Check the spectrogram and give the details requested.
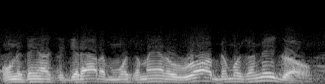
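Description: Actor as a tinny-sounding, blunt sheriff. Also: male voice, medium pitch, animated, fast talker, lightly acted. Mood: businesslike. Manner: blunt, folksy. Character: folksy, blunt, suspicious small-town Texas sheriff. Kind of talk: old-time radio drama acting. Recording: tinny old radio recording.

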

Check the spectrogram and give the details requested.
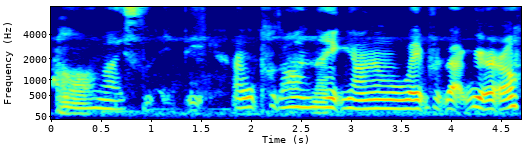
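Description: Sly, hungry storybook wolf, low and hushed, played by a woman. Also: steady tone, measured pace, creaky.

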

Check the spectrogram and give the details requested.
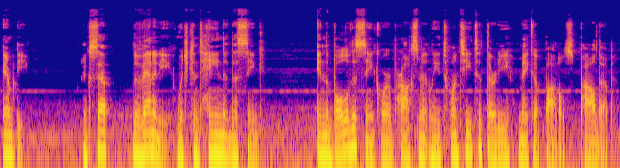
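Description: A man reading a first-person scary story as a scripted narration, in a measured, matter-of-fact way. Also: sits low, steady tone, faint music behind. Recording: clear background noise.

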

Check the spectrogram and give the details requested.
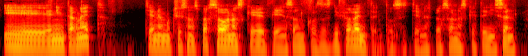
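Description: A man's voice: sits low, steady tone, unhurried. A man teaching as a podcast host, explaining step by step and thinking aloud, with frequent fillers and restarts. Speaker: language teacher.

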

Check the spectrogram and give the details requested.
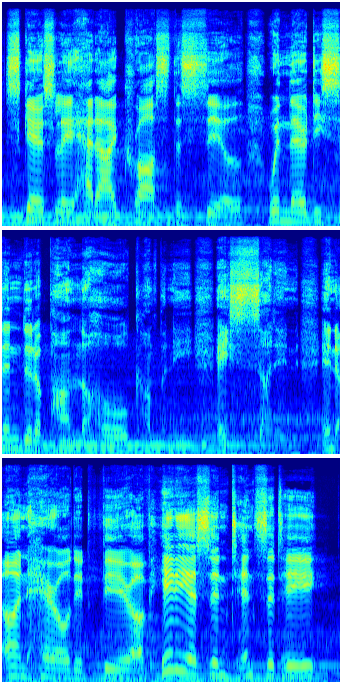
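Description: A man giving a dramatic, deliberate reading of gothic horror fiction, often dropping to a breathy hush. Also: on the high side. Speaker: narrator reading a horror story. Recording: loud music under the voice. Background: loud music.

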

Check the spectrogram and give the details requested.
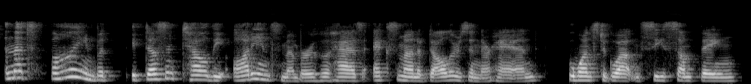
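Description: Mellow low-voiced woman from Canada. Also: moderate pace, few pauses, lo-fi sound. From Canada, grew up in Newfoundland and Alberta. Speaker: interview guest, theatre performer. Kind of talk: casual interview storytelling.

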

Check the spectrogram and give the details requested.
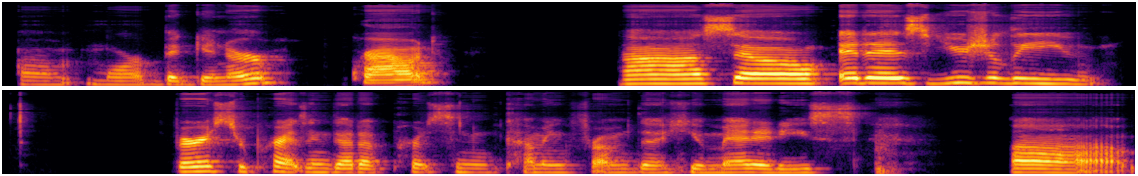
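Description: A woman's voice: medium pitch, darkish tone. Nervous Brazilian woman giving a talk. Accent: Brazilian Portuguese. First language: Portuguese. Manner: nervous, many fillers and restarts, laughs often. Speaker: conference speaker. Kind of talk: conference talk.

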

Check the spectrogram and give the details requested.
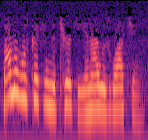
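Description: A young female actor playing an excitable, chatty young girl telling her story in 1950s radio drama style, earnest and childlike. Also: high-pitched, quick pace. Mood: earnest, eager. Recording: muffled old radio broadcast, loud music.

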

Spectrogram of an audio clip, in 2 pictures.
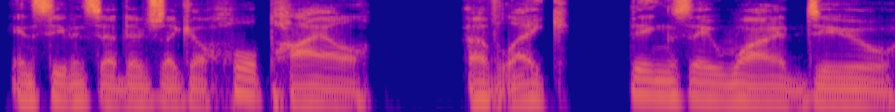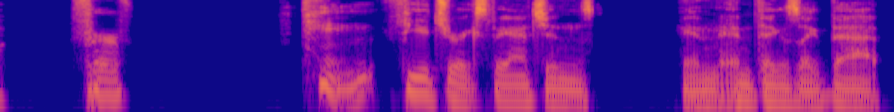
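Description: A man co-hosting a casual gaming livestream, talking in a halting, rambling way as his voice gives out. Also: deep voice, darkish tone, slightly rough, no room sound, studio quality. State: losing his voice. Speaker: livestream and podcast co-host.

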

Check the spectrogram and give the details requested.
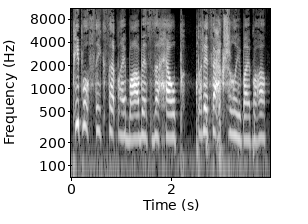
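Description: A woman's voice: a little high, steady tone, moderate pace, sharp tone. A young woman co-hosting a podcast, chatting casually and playfully with lots of giggling. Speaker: podcast co-host. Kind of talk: casual chat.

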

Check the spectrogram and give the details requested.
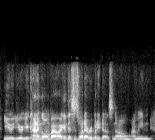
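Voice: medium pitch, big pitch swings, fast, a little mellow. A podcast co-host asking a guest questions in a loose, rambling way, with many restarts. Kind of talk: casual interview chat.

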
